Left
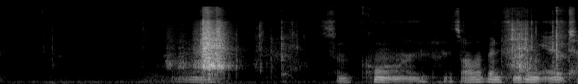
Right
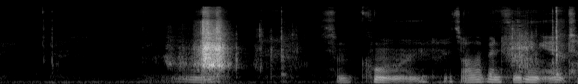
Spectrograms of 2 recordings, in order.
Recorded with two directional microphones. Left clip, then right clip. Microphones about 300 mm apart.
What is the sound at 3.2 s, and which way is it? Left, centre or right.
Speech, centre.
